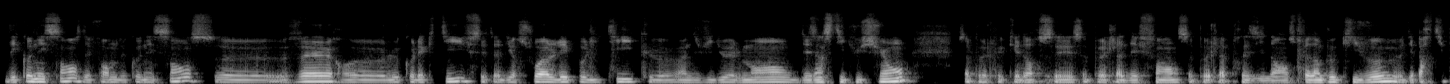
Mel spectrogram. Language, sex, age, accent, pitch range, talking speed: French, male, 40-59, French, 105-130 Hz, 180 wpm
